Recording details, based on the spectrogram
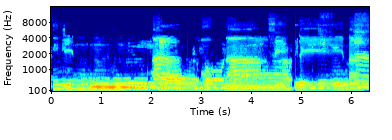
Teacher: nun tasdid dibaca gunah atau mendengung, ya, ditahan biar tampak dengungannya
